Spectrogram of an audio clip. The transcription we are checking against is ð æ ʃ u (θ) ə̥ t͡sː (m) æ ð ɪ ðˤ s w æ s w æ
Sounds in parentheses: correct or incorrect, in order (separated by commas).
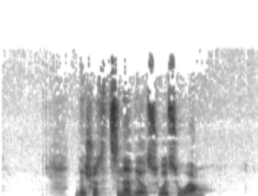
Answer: correct, incorrect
